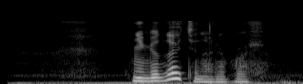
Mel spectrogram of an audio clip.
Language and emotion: Russian, neutral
